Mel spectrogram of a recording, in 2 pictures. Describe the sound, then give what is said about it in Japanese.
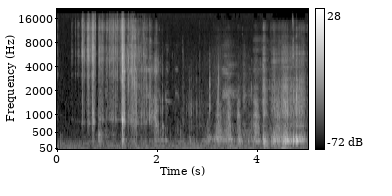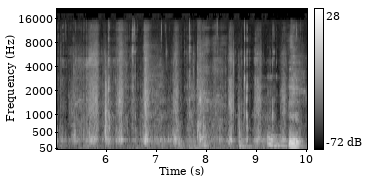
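Crispy Lumonde biscuits being chewed: loud, irregular crunching and crackling bites with wet munching, running densely through the whole stretch. “俺ただルマンド食ってるだけなんだけどさ、うん、ただいっぱいルマンドいっぱい食べて美味しい”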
